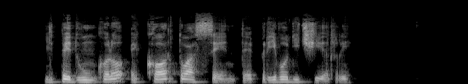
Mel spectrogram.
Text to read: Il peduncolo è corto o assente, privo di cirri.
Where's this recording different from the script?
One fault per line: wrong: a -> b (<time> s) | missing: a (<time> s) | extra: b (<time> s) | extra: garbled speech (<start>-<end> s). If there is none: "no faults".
no faults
